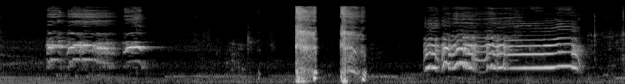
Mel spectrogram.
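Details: Morning crowing from a rooster: a rough two-note crow, then two sharp broadband bangs, then a longer crow that ends in a drawn-out, steady, ringing note.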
